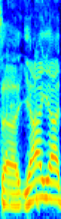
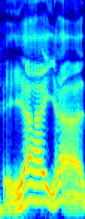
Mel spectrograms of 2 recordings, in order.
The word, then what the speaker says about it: Jaja: It's Ya Ya Ding Dong if you want to look it up. And Ya Ya is spelled J-A-J-A, by the way.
